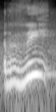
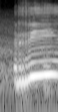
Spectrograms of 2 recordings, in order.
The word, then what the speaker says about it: ऋ: जब कभी ये सारी चीज़ें आप देखिए, रि जो है लोग री री री बोल देते हैं, जबकि ये उत्कृष्ट उच्चारण नहीं है। आप जब भी पढ़ेंगे इसको रि पढ़ेंगे, रि।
